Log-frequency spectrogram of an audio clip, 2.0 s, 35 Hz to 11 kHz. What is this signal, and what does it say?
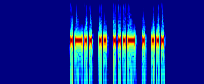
Morse code, heard as a keyed tone, about 53 wpm, 700 Hz. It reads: LIVES
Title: Sets of 5 Words Encore - New Word Drill - 50wpm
